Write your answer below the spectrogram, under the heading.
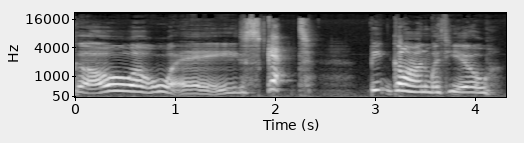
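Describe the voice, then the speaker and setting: Putting on a character voice, a woman speaks at a very slow pace in a high, creaky pitch with lively intonation. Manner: shooing.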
